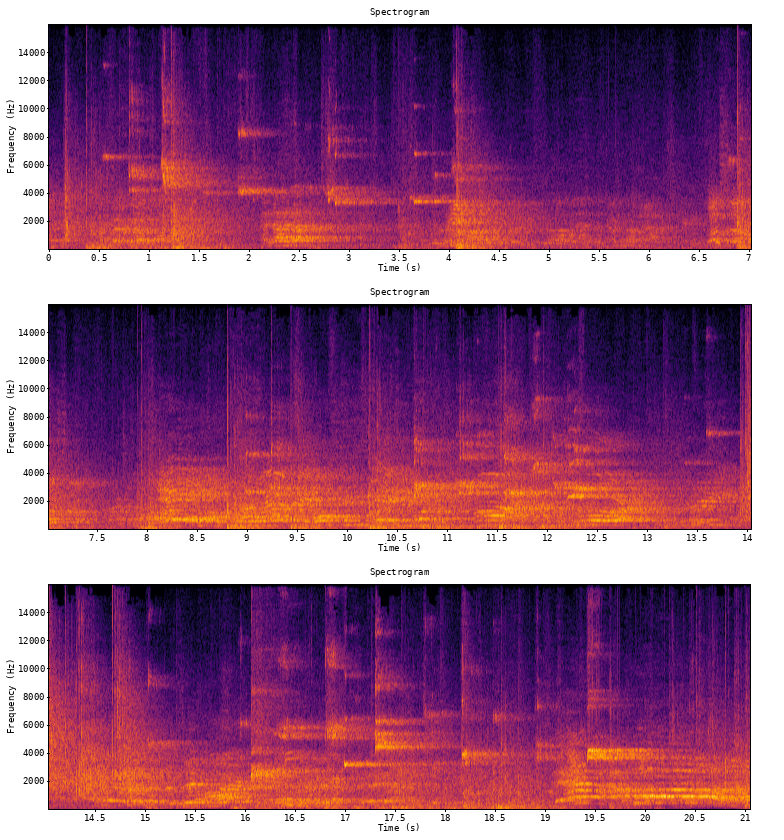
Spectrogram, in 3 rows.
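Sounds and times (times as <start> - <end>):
sneakers squeaking: 0.0 - 4.6, 6.7 - 14.1, 14.7 - 20.3
players' voices: 0.0 - 21.0.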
